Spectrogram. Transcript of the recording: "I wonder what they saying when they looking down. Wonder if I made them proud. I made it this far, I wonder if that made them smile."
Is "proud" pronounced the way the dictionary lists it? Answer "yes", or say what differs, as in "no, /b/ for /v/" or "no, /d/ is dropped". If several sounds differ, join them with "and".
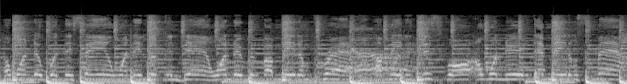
no, /d/ is dropped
